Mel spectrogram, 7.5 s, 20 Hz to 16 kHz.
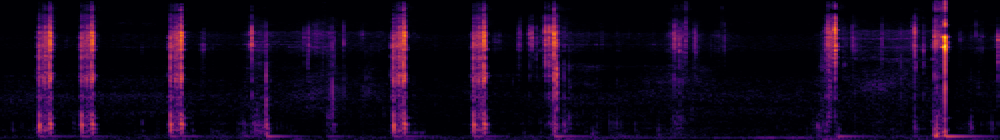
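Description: Sony A7 III camera's shutter clicking about ten times at an irregular pace, the loudest click near the end, over a steady low hum.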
